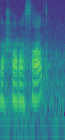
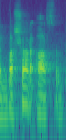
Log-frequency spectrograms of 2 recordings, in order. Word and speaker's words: Башар Асад: Значит, 22 а, сентября в Пекин приехал президент Сирии Башар Асад. Правильное ударение ставлю? – Да. – Потому что я слышала вариант Башар Асад. – Не, Башар Асад. – Башар Асад, окей.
